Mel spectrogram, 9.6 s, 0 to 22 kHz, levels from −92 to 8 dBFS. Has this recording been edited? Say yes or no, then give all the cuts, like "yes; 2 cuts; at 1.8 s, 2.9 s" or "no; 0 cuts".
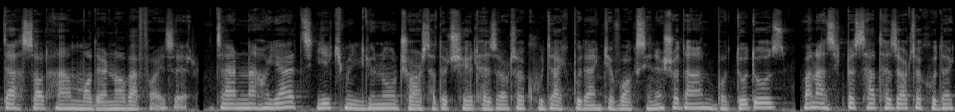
no; 0 cuts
